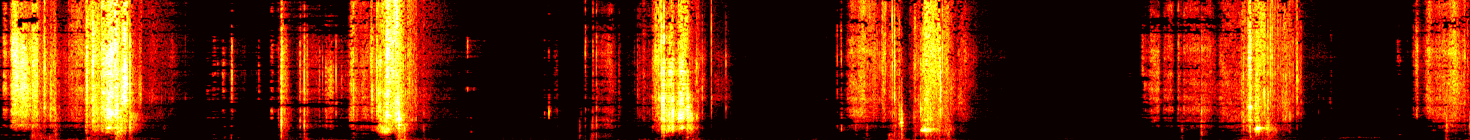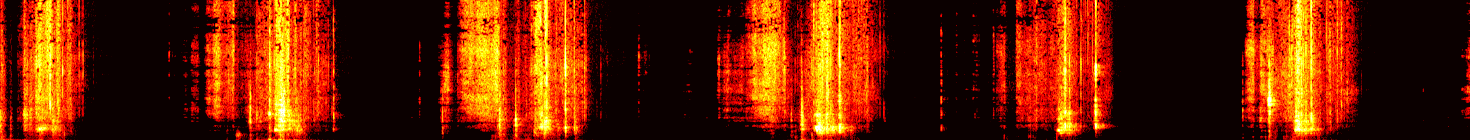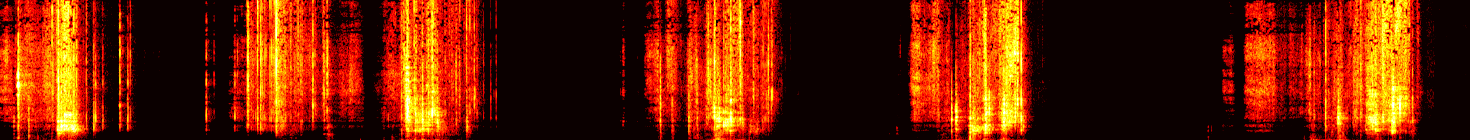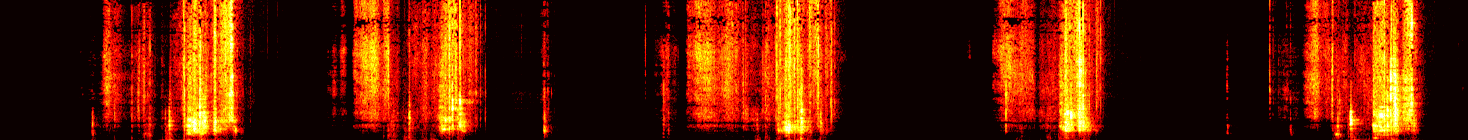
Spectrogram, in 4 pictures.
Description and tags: Flipping a book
